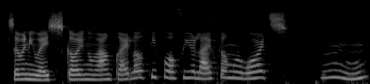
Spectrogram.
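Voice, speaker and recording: Giggly, hoarse young woman streamer. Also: sits high, a bit bright. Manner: giggly, rambling, playful. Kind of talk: casual game stream chat.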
